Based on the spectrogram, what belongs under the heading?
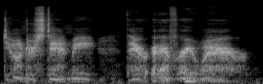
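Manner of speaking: rasping whispered warning; hissed whisper. A narrator's reading. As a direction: hiss it like a man on a respirator. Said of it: "he hissed".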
